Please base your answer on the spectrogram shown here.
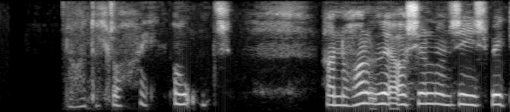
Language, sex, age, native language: Icelandic, male, 11, Icelandic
